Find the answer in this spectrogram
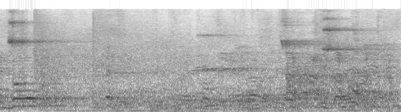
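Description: Racketball play on a squash court: a ball thud about a second in, short high squeaks of shoes on the wooden floor, and voices, all echoing in the enclosed court.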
